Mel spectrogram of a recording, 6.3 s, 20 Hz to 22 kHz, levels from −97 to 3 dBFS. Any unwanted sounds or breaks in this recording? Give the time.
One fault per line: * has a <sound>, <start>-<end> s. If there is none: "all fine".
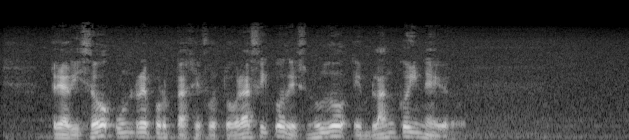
all fine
